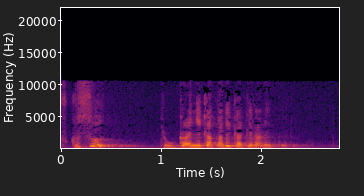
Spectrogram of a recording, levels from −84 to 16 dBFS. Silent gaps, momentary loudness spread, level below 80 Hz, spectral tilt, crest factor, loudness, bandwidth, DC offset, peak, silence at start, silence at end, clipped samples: none; 19 LU; -44 dBFS; -4.5 dB/octave; 18 dB; -21 LUFS; 11 kHz; under 0.1%; -6 dBFS; 0 s; 0.4 s; under 0.1%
